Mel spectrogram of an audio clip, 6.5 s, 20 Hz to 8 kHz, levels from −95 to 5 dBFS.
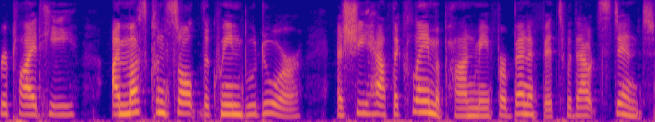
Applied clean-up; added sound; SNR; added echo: none; none; none; none.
